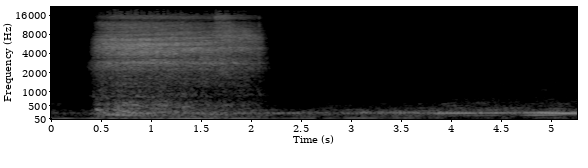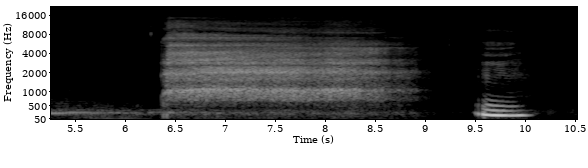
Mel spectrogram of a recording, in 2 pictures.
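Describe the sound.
Slow breathing out through the mouth during a paced breathing exercise: two long, soft, airy exhales separated by a quieter stretch, followed by a brief voiced sound at the end.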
